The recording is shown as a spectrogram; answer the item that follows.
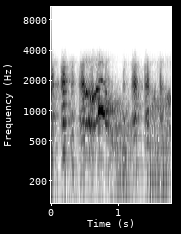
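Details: A dog greeting its owner and making cooing sounds when asked to talk; a few short, tonal, whiny coos in quick bursts, the longest in the middle, with a person's coaxing voice nearby.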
